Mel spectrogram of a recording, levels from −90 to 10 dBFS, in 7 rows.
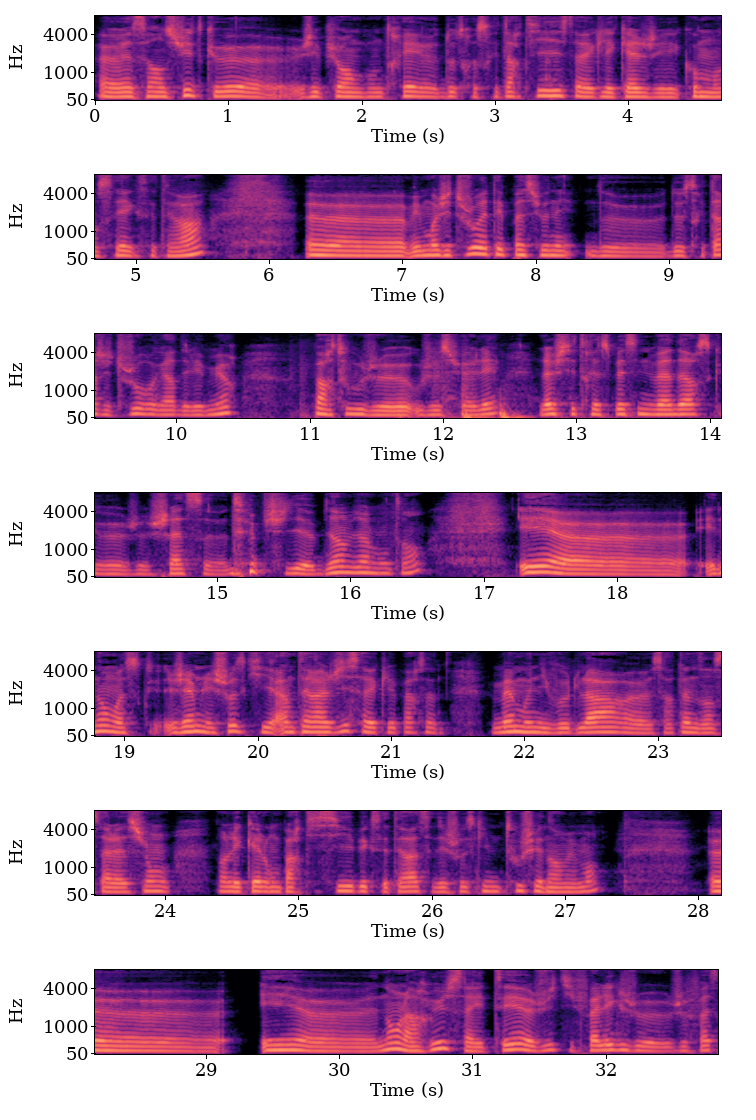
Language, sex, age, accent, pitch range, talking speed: French, female, 20-39, French, 155-180 Hz, 185 wpm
